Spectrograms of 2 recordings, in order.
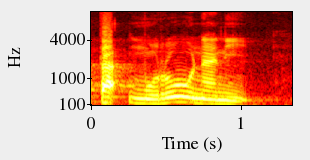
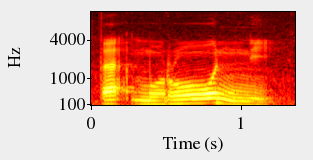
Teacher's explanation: karena ada dua nun bertemu maka dijadikan jadi satu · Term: idgham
